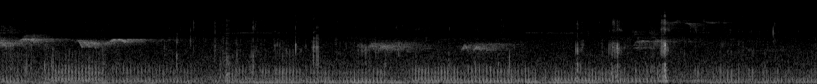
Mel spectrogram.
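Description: Domestic cat purring steadily close to the microphone, with a few short high chirps and scattered clicks, the sharpest a little past six and a half seconds in.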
